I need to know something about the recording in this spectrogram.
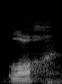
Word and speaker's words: loch: Well, you've got the pronunciation right, because Leslie said it's as pronounced as in och, as in loch.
